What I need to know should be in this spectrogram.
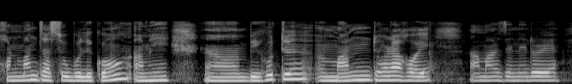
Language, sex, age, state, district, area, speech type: Assamese, female, 18-30, Assam, Tinsukia, rural, spontaneous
